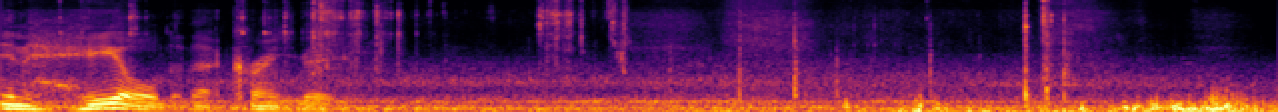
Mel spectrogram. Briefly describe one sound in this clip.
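Metal pliers click on a crankbait's hooks.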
